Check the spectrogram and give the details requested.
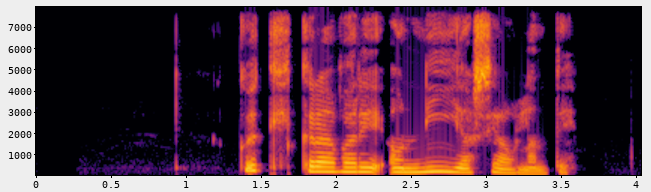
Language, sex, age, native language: Icelandic, female, 50-59, Icelandic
